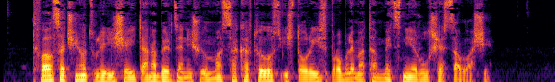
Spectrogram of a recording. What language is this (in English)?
Georgian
